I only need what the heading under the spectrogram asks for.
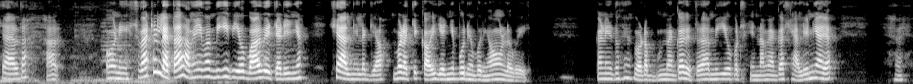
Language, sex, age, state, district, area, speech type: Dogri, female, 60+, Jammu and Kashmir, Reasi, rural, spontaneous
